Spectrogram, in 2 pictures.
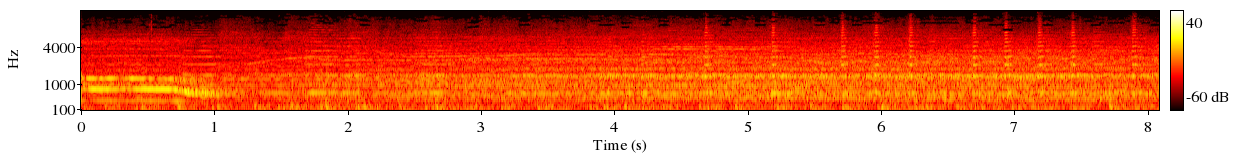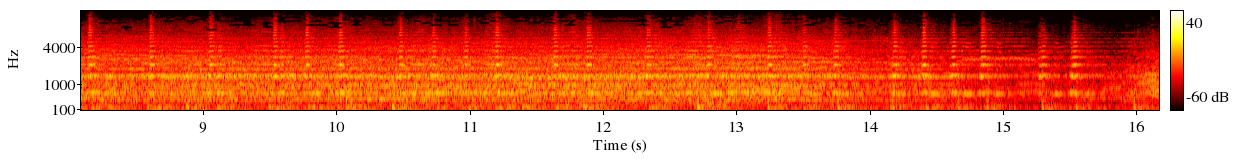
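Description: Music played over the arena's sound system with crowd noise beneath, held steady and then dropping away near the end, where a few sharp knocks are heard.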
